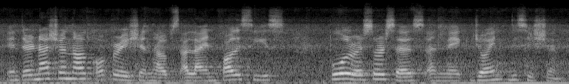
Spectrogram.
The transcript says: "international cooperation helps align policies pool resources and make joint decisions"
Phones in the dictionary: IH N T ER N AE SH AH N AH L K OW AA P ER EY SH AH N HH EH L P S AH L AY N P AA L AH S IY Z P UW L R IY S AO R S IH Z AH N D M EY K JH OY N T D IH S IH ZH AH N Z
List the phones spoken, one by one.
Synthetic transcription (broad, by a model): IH N T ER N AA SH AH N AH L K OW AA P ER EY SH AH N HH EH L P S AH L AY N P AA L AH S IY S P UW L R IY S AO R S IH S AH N D M EY K JH OY N T D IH S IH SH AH N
